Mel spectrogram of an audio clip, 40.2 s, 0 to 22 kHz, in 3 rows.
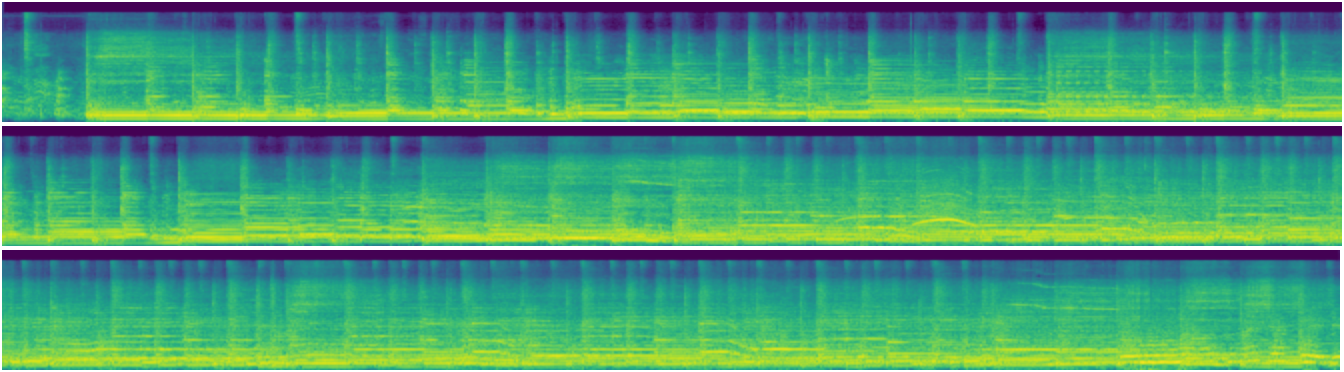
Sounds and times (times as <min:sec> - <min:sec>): Music: 0:00.0 - 0:40.1.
